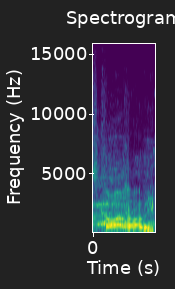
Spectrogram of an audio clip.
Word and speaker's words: Kylie: Kylie yeah lamb Kylie Kylie may look like Killy but is Kylie Kylie so I just think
